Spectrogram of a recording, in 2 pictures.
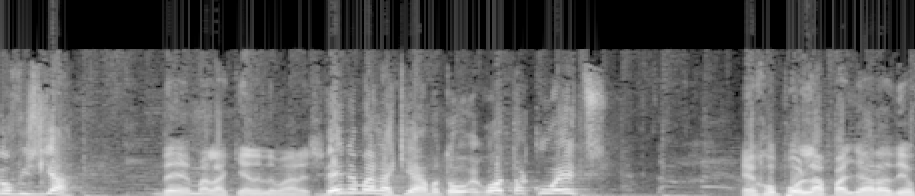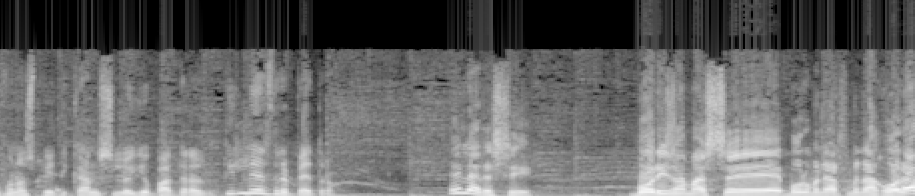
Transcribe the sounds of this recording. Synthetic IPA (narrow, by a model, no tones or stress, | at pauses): ovizʝɐ | ðemɐlɐceneðemɐ̰ɾḛsiðeninemɐlɐciɐmɐt̪oeɣo̞t̪ɐkuoet͡si̥ | e̞xo̞po̞lɐpɐʎɐɾɐðio̞fo̞nɐspit̪ikɐnosilo̞ʝio̞pɐt̪e̞ɾɐzmut̪ile̞zðɾepe̞t̪ɾo̰ | eleɾesḭ | bo̞ɾiznɐmɐsebo̞ɾume̞nɐeɾθumenɐːɣo̞ɾɐ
